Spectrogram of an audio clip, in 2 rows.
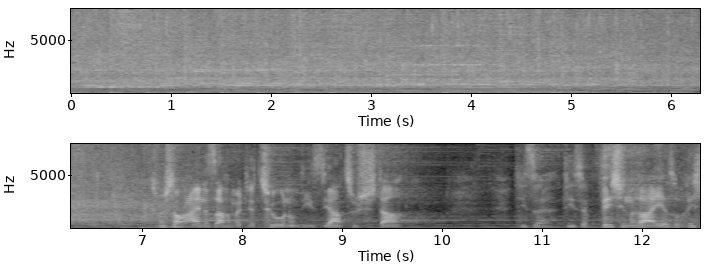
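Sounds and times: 
audience applauding: 0.0s - 8.0s
speech: 7.2s - 9.7s, 10.8s - 12.5s.

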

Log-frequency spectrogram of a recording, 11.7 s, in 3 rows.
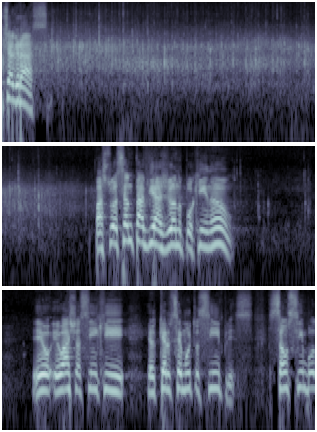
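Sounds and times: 
speech: 0.0s - 0.7s, 5.1s - 6.9s, 8.2s - 11.7s
audience applause: 0.0s - 5.1s.

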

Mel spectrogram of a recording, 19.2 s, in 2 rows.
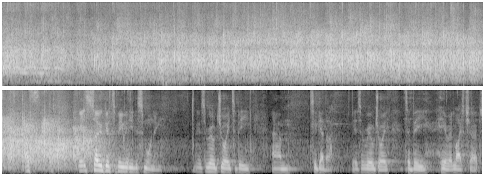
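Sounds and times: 
cheers and whoops: 0.0s - 2.2s
audience applauding: 0.0s - 12.2s
speech: 11.2s - 19.2s.

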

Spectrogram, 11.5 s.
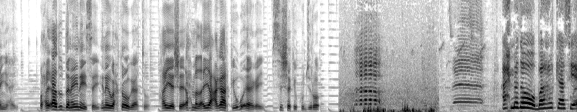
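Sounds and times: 
speech: 0.0s - 7.7s, 10.1s - 11.5s
goats and sheep bleating while grazing on pasture: 6.8s - 7.8s, 9.0s - 9.8s.

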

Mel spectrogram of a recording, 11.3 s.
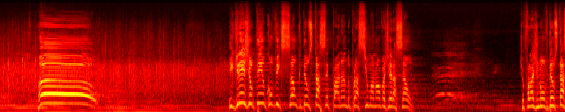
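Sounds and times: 
audience applause: 0.0s - 5.2s
sustained low musical tones: 0.0s - 5.7s
speech: 4.6s - 8.4s, 10.4s - 11.3s.

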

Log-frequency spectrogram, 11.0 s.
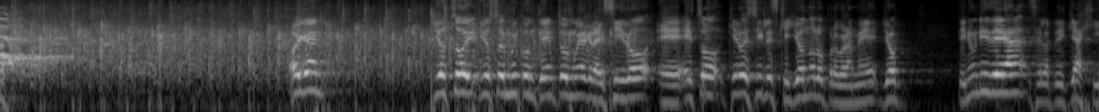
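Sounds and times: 
audience applause: 0.0s - 6.2s
speech: 2.9s - 3.4s, 4.3s - 10.9s.

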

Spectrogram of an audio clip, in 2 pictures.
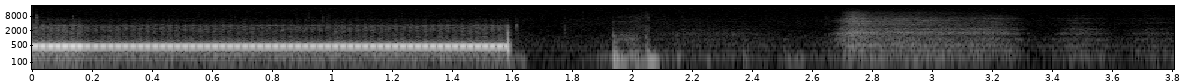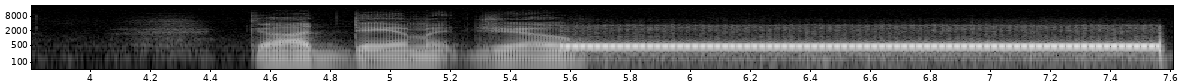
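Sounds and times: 
telephone call line tone waiting to be answered: 0.0s - 1.6s, 5.6s - 7.5s
speech: 4.5s - 5.8s.

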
